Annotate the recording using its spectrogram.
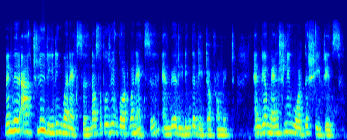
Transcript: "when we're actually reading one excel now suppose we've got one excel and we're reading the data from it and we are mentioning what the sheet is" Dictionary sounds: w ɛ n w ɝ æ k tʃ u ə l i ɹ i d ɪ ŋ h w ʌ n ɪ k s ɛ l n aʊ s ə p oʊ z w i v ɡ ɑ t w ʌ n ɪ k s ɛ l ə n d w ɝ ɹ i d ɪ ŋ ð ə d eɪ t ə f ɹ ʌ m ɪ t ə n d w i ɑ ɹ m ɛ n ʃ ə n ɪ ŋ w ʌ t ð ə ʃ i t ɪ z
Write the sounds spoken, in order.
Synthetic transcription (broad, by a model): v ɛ n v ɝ æ k tʃ u ə l i ɹ i d ɪ ŋ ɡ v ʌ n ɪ k s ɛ l n aʊ s ə p oʊ z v i v ɡ ɑ t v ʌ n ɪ k s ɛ l ə n d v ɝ ɹ i d ɪ ŋ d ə d eɪ t ə f ɹ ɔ m ɪ t ə n d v i ɑ ɹ m ɛ n ʃ ə n ɪ ŋ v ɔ t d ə ʃ i t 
